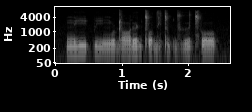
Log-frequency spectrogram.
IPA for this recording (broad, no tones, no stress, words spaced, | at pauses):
n̪iːʔ piːŋu ɖɔːɾɯɖ tʼod̪itʼupdʱɯ t͡sʼo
